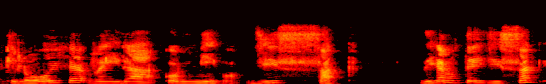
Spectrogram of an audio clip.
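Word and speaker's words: יצחק: Ahora es interesante que ustedes sepan que si nosotros pronunciamos el nombre de Isaac en hebreo, Yitzhak, es una sonrisa, reirá, ¿ya? Por eso que dice: todo el que lo oiga reirá conmigo, Yitzhak.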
